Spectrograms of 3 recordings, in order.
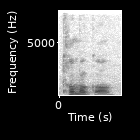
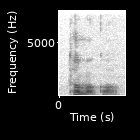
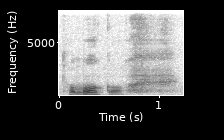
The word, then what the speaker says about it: Tomoko: give an example um usually the first syllable is slightly stronger like with girls names and this is important for you guys for example tomoko tomoko a lot of foreigners will say tomoko that's a typical name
